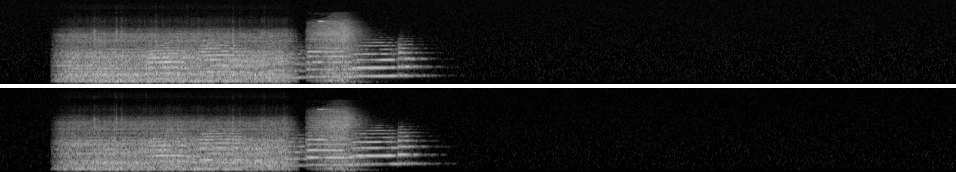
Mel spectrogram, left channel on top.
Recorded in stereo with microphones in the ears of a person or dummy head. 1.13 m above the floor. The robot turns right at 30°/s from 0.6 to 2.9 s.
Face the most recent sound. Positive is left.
turn(degrees=-25)  # may be behind; listen again after turning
